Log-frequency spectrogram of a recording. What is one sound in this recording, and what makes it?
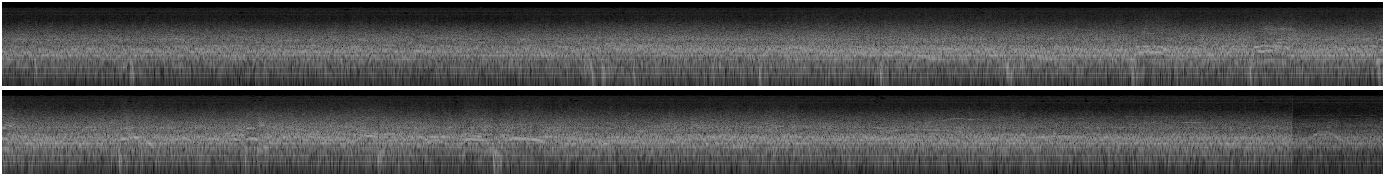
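A large crowd cheers and roars in a large arena.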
